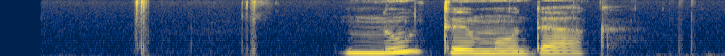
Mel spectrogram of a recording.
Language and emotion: Russian, neutral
